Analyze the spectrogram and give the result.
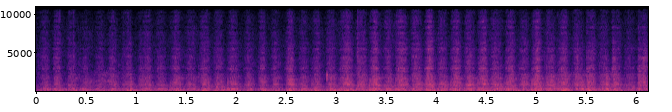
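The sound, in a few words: filing wood with a file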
